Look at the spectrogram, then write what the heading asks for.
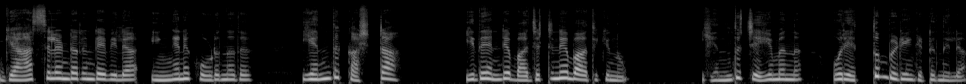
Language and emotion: Malayalam, sad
